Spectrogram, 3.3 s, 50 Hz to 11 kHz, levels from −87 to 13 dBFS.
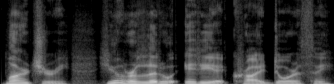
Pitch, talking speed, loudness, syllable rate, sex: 105 Hz, 125 wpm, -21 LUFS, 4.9 syllables/s, male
